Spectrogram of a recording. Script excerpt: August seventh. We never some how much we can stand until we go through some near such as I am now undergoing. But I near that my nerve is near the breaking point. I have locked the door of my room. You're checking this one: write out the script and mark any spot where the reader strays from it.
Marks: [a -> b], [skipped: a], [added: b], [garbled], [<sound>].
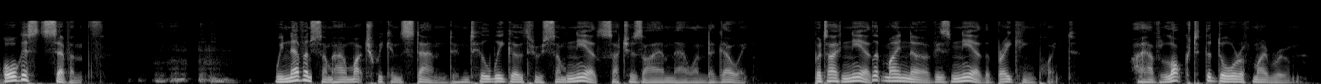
August seventh. [throat clearing] We never some how much we can stand until we go through some near such as I am now undergoing. But I near that my nerve is near the breaking point. I have locked the door of my room.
